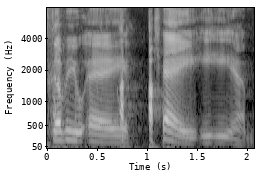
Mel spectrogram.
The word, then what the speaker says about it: Joaquin: mean hope like token ho ho keen lucky what Ockham's Joker phonetically its waa Hey right right Joaquim is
